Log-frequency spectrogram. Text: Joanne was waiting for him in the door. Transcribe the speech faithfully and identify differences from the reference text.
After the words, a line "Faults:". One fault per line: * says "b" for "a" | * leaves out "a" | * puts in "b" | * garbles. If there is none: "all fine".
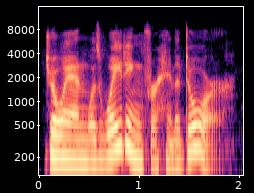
Joanne was waiting for him the door.
Faults:
* leaves out "in"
